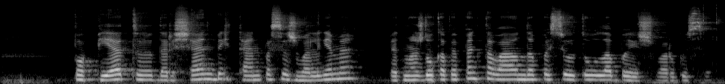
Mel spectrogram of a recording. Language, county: Lithuanian, Telšiai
